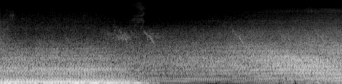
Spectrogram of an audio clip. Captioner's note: engine's rpm grows; car getting closer and closer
